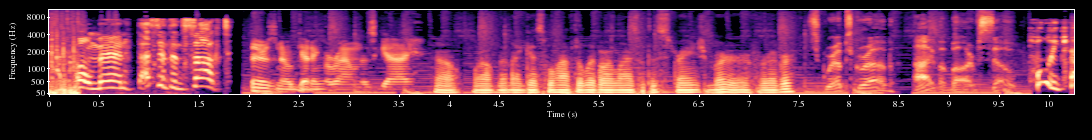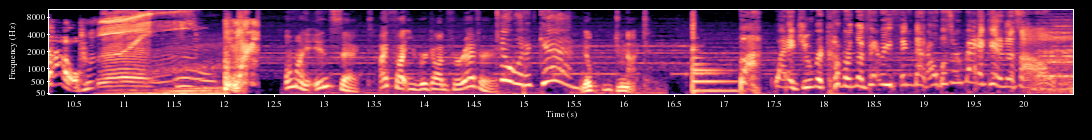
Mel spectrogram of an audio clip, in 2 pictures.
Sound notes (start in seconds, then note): 10.6 squeezed grunting; 12.0 splat!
